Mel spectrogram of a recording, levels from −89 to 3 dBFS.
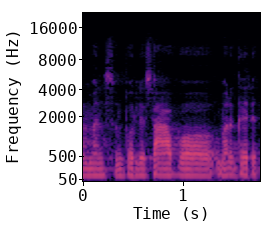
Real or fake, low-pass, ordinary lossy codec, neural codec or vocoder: fake; 19.8 kHz; MP3, 64 kbps; vocoder, 48 kHz, 128 mel bands, Vocos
